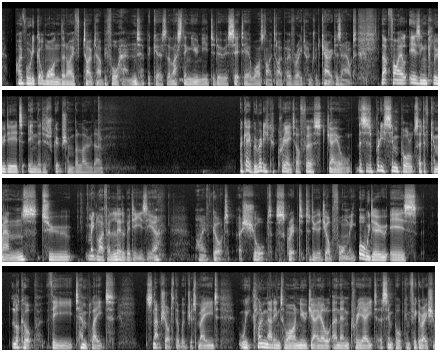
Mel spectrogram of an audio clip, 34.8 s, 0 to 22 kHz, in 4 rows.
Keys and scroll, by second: 0.4-1.5 typing, 6.7-10.4 typing, 10.7 Return, 13.1-13.9 typing, 18.8-23.6 typing.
